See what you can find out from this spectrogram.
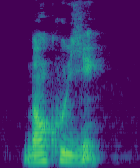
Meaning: candlenut (of species Aleurites moluccana)
- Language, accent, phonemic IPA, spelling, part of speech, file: French, France, /bɑ̃.ku.lje/, bancoulier, noun, LL-Q150 (fra)-bancoulier.wav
